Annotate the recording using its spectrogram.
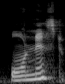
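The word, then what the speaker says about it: honest: Start हो रहा है, बट अगेन एच जो है यहाँ पे साइलेंट है, ऑनेस्ट पढ़ा जाता है, ये होनेस्ट तो नहीं पढ़ते हम, तो इसीलिए आपका यहाँ पे एन आएगा, एन ऑनेस्ट.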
